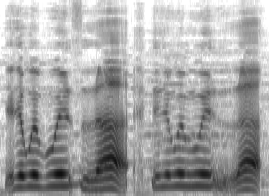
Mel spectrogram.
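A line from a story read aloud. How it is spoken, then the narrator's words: Crying question. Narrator (Chinese): 夏康……哭着问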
